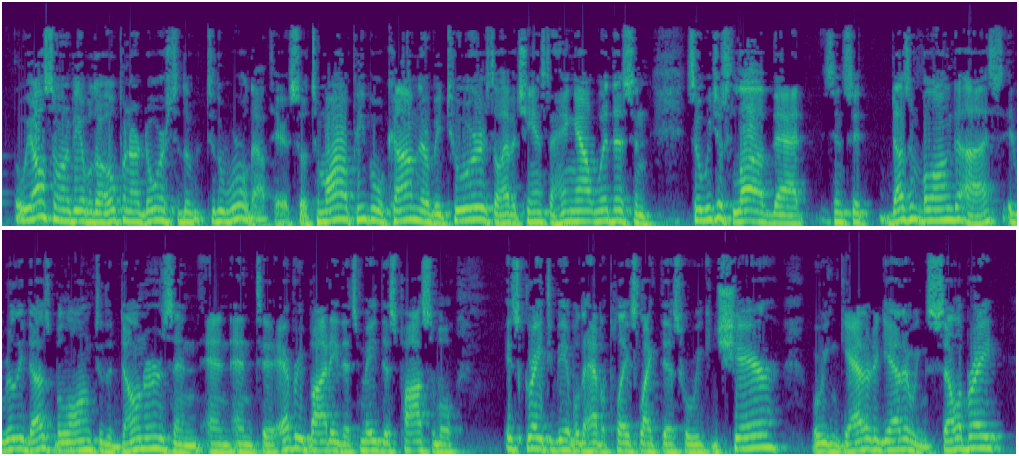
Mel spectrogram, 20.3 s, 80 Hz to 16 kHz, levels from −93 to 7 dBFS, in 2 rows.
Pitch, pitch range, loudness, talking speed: 155 Hz, 135-175 Hz, -14 LUFS, 255 wpm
